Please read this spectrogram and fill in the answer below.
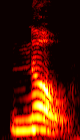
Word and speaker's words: know: Então, K antes de N, você esquece o K. Finge que ele nem tá ali. Então, nessa palavrinha fica know.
